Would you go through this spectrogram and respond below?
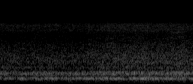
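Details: Hum of bees from a hive that had been trying to leave as a swarm, held back by a queen gate fitted the evening before. Constant droning buzz over a hissy background.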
